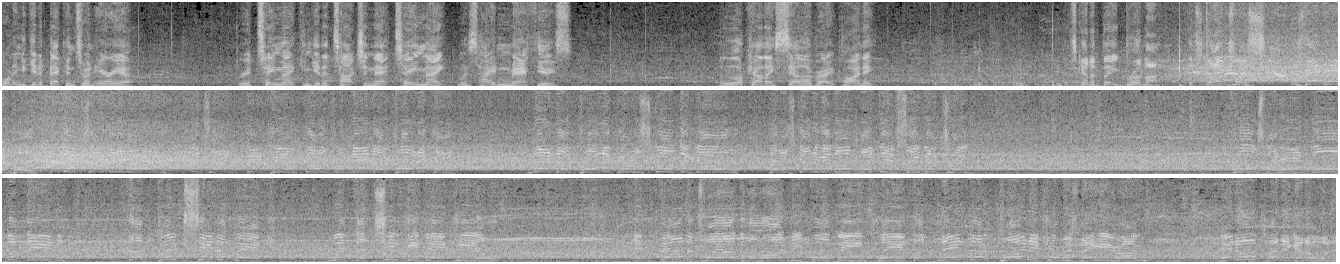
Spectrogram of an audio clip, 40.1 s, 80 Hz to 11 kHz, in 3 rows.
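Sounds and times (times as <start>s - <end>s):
stadium crowd roaring and cheering: 0.0s - 40.0s
crowd shouting and singing: 9.0s - 40.0s.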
